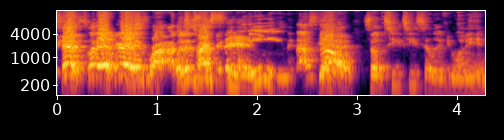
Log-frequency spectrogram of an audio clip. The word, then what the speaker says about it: ttsille: word is right yes whatever it is so tt silly if you want to hit me up personally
